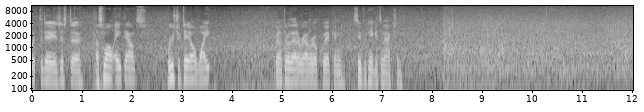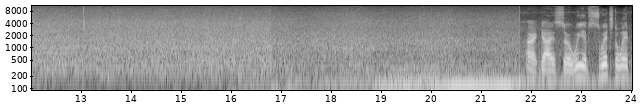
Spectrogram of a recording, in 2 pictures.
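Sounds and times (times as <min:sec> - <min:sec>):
creek water running: 0:00.0 - 0:20.6
low rumble: 0:16.0 - 0:24.0.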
